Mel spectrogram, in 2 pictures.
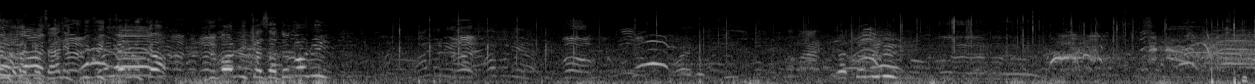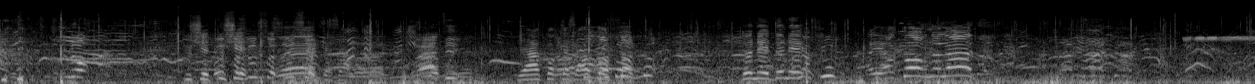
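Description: Children shout and call out to each other across an open field outdoors.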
